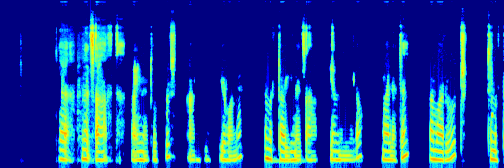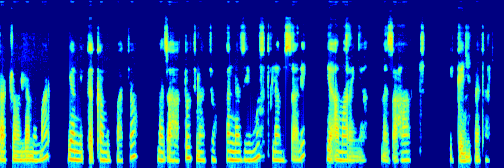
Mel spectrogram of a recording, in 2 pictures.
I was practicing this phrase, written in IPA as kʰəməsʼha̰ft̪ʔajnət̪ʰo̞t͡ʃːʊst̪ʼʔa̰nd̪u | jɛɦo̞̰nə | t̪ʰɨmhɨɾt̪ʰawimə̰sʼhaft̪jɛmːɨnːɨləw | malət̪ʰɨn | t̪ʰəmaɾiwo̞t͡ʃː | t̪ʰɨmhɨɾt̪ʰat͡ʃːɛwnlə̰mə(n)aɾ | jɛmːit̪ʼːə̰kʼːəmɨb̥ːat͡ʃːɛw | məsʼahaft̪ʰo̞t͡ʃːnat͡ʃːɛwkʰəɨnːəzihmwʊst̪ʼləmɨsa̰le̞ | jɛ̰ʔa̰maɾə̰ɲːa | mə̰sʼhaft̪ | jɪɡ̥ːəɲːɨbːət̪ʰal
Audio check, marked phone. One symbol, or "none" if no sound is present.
m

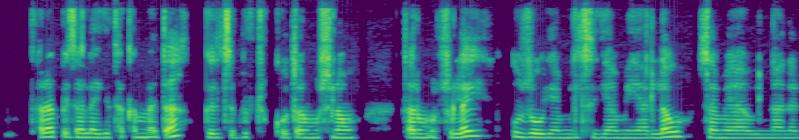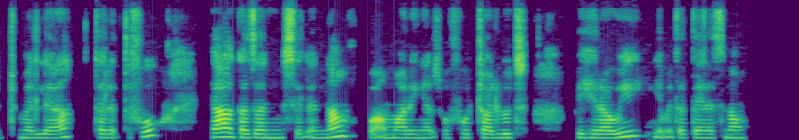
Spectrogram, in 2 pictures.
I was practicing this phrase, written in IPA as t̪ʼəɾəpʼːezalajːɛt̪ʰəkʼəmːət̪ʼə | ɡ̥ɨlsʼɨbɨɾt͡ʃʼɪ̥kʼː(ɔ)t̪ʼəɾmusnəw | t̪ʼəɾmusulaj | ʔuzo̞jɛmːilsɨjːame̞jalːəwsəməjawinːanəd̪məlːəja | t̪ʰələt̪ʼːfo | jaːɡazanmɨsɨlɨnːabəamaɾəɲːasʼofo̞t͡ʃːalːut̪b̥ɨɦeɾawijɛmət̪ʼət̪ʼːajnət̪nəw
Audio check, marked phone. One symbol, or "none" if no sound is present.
o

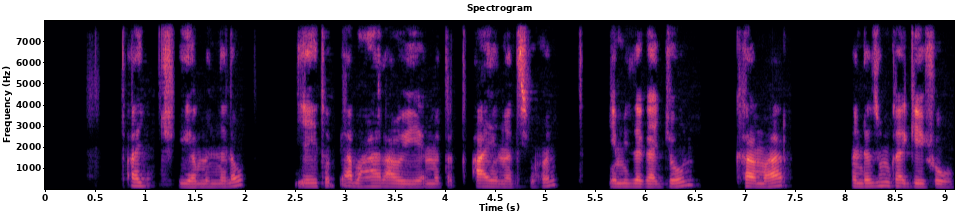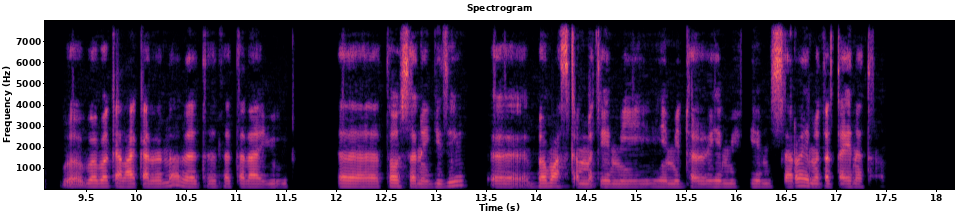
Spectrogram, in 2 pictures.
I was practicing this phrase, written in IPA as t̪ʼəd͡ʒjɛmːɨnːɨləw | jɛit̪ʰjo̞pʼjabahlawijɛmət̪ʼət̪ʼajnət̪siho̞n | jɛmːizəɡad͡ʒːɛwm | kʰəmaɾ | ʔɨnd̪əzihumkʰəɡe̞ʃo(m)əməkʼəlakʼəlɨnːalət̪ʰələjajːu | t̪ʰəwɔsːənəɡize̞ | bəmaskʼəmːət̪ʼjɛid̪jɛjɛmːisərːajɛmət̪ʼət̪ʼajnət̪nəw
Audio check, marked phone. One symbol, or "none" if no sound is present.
b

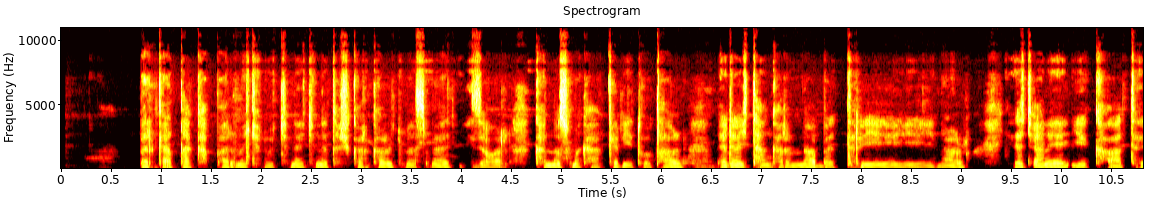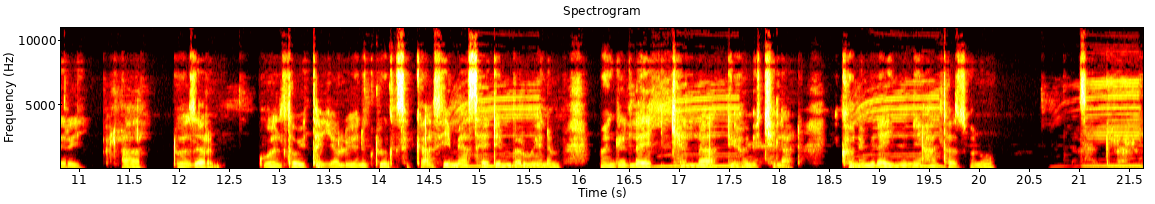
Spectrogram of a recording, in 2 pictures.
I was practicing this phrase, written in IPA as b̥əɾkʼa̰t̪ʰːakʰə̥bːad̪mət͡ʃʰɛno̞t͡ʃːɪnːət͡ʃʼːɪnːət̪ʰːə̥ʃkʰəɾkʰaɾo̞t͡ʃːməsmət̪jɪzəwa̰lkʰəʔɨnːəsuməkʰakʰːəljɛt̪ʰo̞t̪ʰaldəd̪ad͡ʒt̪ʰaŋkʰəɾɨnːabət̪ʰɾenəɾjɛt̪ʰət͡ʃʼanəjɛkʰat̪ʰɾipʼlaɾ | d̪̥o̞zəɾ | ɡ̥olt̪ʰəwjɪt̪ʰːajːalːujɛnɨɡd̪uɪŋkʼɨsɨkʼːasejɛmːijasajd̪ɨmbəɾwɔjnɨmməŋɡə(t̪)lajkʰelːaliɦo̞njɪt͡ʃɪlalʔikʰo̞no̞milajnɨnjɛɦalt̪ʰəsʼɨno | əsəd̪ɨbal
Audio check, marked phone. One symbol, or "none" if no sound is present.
d̪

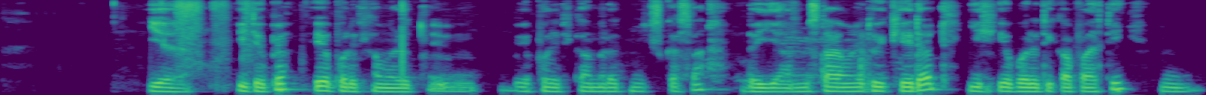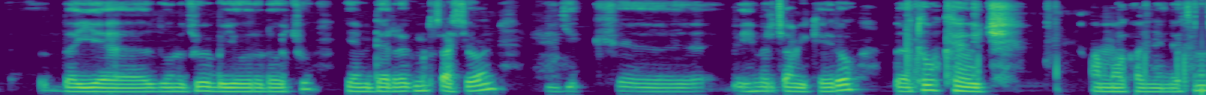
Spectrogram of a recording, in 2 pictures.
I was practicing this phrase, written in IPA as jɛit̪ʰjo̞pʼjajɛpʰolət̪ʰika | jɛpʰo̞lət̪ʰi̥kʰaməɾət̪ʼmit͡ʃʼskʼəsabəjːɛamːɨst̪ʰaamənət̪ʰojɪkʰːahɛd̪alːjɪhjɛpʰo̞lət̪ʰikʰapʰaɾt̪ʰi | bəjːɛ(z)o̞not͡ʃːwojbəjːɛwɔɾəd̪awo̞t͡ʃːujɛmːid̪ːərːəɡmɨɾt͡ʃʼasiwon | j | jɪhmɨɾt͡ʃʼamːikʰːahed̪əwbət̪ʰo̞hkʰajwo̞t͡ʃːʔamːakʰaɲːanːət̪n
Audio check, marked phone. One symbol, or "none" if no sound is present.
z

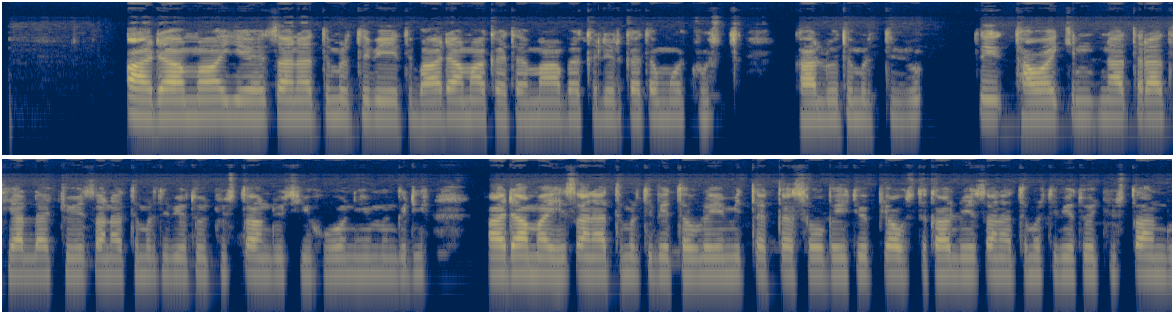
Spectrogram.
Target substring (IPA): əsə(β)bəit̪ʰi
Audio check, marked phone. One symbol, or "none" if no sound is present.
w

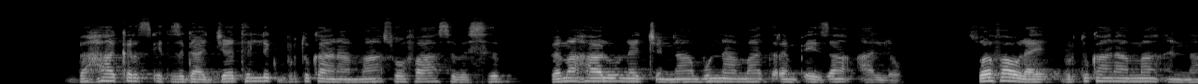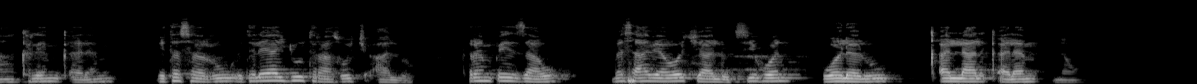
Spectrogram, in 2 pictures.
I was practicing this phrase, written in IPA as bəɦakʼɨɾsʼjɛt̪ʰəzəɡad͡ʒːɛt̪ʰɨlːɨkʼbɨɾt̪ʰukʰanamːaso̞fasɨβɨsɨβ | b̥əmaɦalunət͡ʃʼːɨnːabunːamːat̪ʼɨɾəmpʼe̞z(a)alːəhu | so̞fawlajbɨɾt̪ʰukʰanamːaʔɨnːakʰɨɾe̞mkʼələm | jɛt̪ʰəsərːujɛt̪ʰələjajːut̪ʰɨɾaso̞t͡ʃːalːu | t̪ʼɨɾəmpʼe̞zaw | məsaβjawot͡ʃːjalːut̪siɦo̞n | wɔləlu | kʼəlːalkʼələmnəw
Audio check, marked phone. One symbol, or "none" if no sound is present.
a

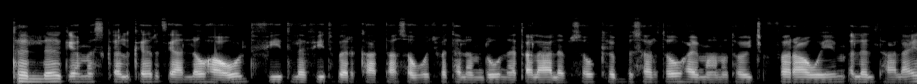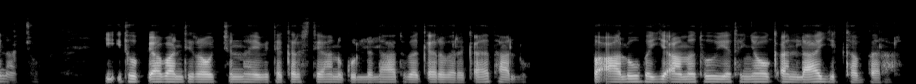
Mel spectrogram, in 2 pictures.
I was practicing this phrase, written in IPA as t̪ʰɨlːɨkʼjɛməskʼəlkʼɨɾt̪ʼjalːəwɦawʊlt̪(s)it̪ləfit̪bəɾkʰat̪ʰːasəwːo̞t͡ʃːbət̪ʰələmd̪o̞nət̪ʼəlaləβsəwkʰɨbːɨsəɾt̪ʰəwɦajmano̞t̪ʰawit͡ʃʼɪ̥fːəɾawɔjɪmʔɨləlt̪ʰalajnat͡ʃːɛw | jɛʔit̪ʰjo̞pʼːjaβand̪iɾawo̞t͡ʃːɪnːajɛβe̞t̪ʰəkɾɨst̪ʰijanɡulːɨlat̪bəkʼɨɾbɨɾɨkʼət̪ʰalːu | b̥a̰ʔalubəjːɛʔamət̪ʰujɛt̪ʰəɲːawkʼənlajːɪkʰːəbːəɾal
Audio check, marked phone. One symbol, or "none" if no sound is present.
f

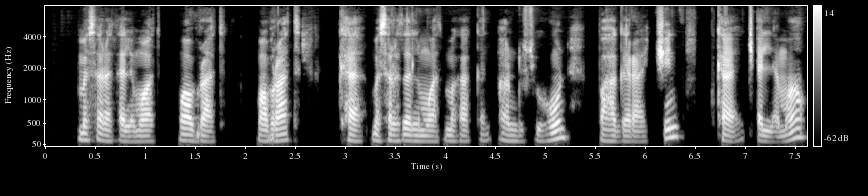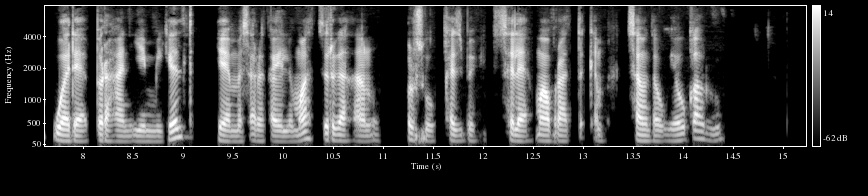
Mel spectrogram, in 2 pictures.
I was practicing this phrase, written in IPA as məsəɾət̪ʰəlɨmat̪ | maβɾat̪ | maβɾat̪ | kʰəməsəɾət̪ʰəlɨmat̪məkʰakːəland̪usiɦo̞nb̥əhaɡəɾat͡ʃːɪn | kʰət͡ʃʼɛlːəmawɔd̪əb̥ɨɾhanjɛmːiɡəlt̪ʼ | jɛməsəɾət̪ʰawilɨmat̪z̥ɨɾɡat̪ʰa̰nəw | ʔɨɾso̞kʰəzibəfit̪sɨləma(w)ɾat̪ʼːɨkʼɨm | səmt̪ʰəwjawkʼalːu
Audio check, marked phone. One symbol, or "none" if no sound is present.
β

